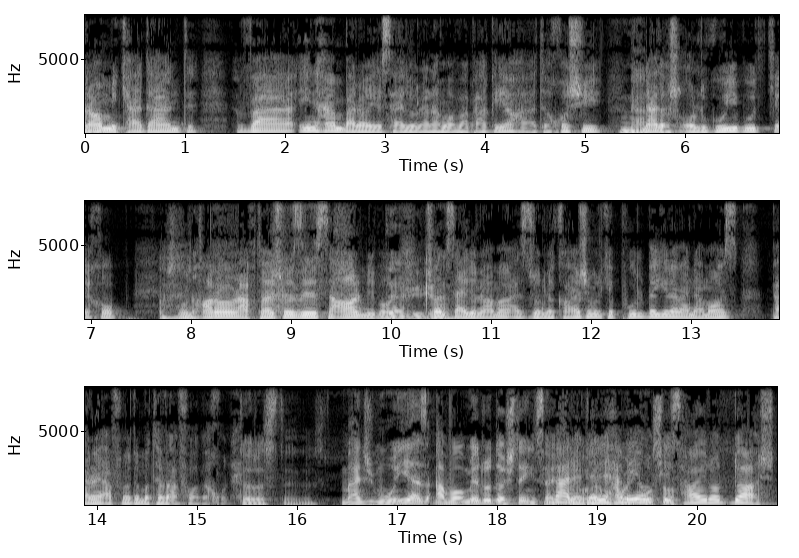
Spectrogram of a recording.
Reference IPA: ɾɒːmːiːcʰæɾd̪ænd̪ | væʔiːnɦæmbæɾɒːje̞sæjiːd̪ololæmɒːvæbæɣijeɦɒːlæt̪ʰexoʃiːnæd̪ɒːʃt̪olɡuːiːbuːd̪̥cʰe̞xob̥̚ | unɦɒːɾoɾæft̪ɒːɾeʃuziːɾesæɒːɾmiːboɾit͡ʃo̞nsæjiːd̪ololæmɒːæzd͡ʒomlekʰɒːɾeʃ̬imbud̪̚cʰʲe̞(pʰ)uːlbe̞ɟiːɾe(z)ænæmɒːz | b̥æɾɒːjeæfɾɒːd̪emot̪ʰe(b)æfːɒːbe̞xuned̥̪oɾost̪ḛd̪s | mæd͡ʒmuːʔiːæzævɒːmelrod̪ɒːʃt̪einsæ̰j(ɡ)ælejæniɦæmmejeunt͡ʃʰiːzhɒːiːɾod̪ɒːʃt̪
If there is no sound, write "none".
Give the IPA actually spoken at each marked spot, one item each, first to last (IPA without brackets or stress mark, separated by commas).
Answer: pʰ, v, v, b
